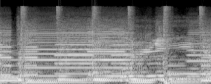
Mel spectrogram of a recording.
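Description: Korg Pa600 arranger keyboard playing an instrumental passage: a held lead melody over a bass line and a steady beat of drum hits.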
